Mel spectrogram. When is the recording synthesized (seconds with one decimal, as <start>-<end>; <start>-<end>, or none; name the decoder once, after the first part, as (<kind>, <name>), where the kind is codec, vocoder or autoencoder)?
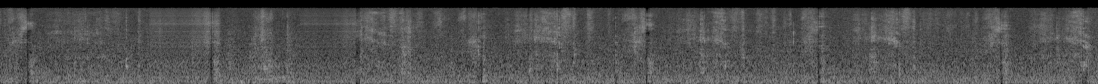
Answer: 1.5-2.2 (autoencoder, DAC-VAE); 3.0-3.6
